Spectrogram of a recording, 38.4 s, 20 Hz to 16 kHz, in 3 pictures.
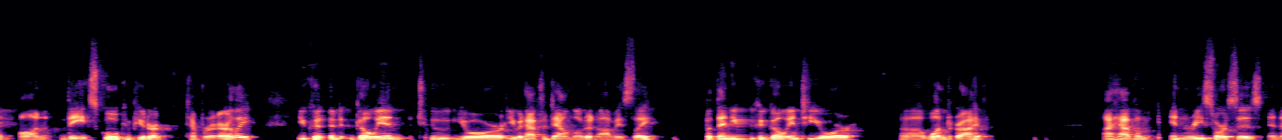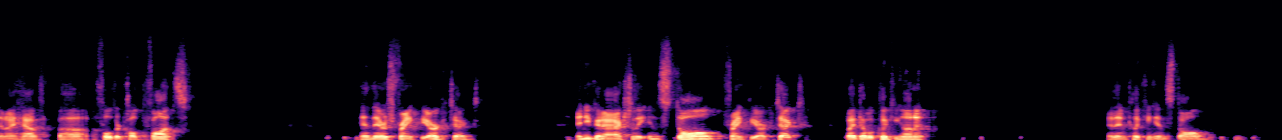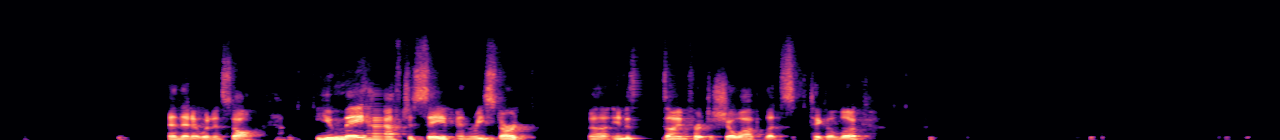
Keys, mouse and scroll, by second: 2.1 click, 4.0 F15, 5.5 click, 7.0 click, 9.2 click, 11.5 click, 12.1 click, 15.0 click, 15.4 click, 17.3 click, 17.6 click, 22.1 click, 22.3 click, 24.8 click, 29.8 click, 31.2 click, 33.9 click, 35.2 click, 35.3 click, 36.6 click.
